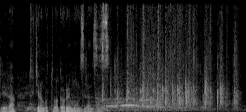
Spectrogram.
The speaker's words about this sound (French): La séance se termine sous les applaudissements.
